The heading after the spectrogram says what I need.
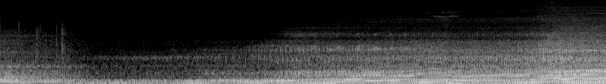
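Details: Twin turbo Hemi Dodge truck launching at the drag strip: engine roar climbs and flares instead of loading up, so the tires spin; the bump did not work, and the owner plans to lower leave RPM; turbos seemed to spool slowly.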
